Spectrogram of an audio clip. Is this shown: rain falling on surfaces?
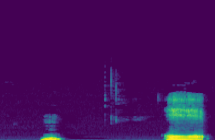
no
